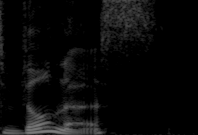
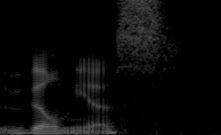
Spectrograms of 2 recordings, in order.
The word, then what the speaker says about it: Vilnius: Vilnius. Pretty sure it's Vilnius. – I think we did Google the pronunciation yesterday and it was Vilnius.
